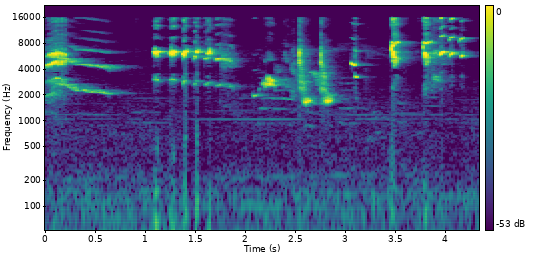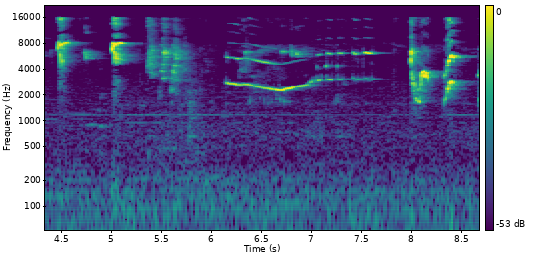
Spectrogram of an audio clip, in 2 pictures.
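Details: Orange-headed thrush, a champion singer in full song: varied whistled phrases, long falling slurs and quick rattling notes mixed with sharp chirps, delivered in bursts with short pauses.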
